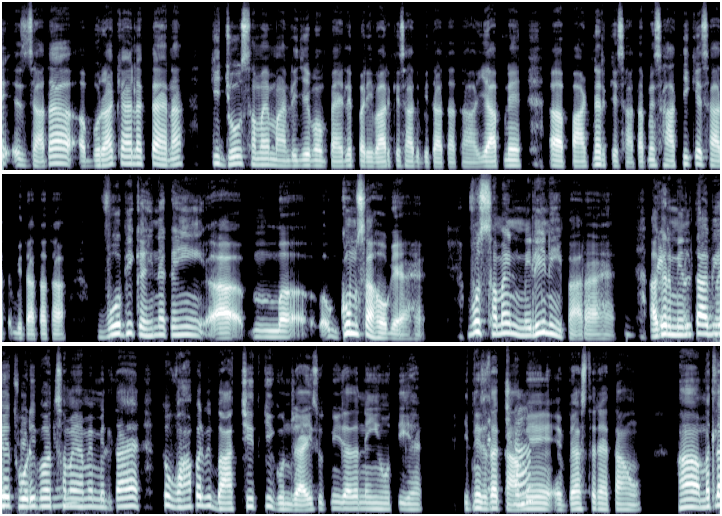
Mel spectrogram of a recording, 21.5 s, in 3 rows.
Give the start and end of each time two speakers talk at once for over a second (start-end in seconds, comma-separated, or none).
13.7-15.1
